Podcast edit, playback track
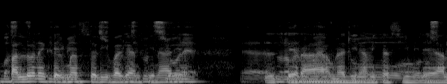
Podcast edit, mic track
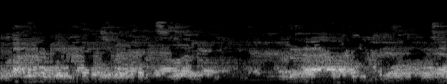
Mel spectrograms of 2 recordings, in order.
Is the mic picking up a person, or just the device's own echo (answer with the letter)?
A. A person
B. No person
B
